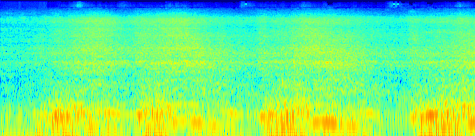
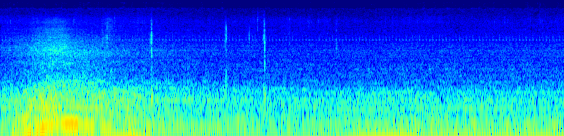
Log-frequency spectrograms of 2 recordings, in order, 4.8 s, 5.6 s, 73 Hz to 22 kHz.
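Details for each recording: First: BMW X5 with a misfire, part 2, in cold weather (about 20°F): revs rise and fall in repeated blips with a lumpy, uneven note while injectors are being disconnected for testing; the engine still misfires with the same codes. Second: BMW X5 in cold weather (about 20°F), warming up, fuel trims around 10 during misfire diagnosis: short blip of revs, then a steady even idle with no stumbles or skips; engine now running smoothly.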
